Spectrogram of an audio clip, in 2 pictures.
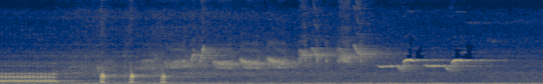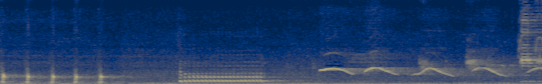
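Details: Chinese hwamei, a purchased cage bird, singing in the 'thắt cổ chai' style: stepped high whistles and sharp clicks broken by two steady low tonal blasts, ending in repeated looping, swooping whistles.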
